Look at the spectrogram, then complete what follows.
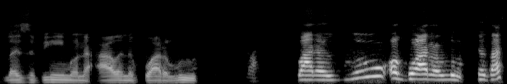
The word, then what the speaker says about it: Guadeloupe: on the island of Guadeloupe. Guadalupe or Guadalupe? Because I say it wrong all the No, time. Guadeloupe. Now Guadalupe. Guadalupe is in Mexico.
